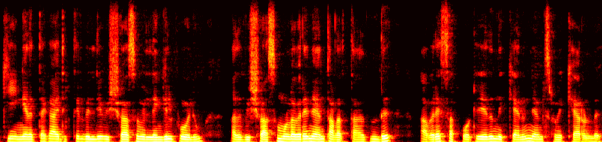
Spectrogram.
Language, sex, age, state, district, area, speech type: Malayalam, male, 18-30, Kerala, Thrissur, urban, spontaneous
